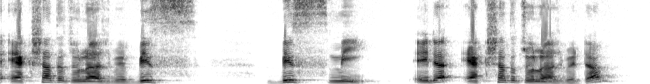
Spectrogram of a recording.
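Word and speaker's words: بِسْمِ: ইসমুন যখন একত্র হবে তখন আর হামজাতুল ওয়াসালের উচ্চারণটা হবে না এই যে যে হামজাটা আছে তখন এর উচ্চারণ হবে না একসাথে চলে আসবে বিস বিসমি এইটা একসাথে চলে আসবে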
